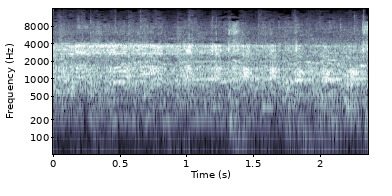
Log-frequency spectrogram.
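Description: Music playing at a school talent show, with a tick about a second in, over the lingering noise of the audience that was cheering just before.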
